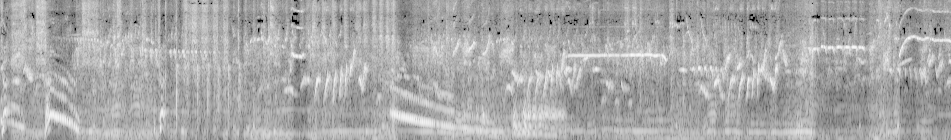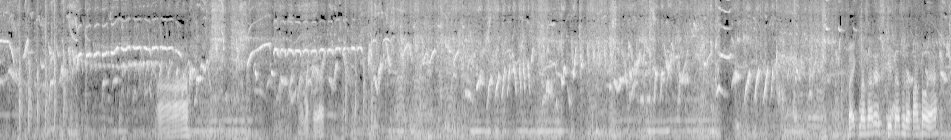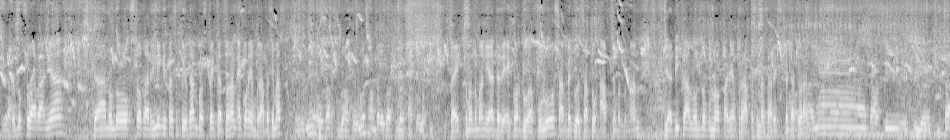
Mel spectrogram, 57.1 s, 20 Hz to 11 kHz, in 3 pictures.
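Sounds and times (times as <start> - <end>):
songbird singing whistles and trills: 0.0 - 57.0.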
